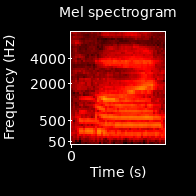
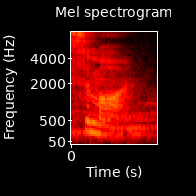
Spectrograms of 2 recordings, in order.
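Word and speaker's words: Cimone: If you didn't know how to say my like YouTube name or my Instagram name, it's Simone. Like, it's Simone. C's are pronounced with an S, okay guys?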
